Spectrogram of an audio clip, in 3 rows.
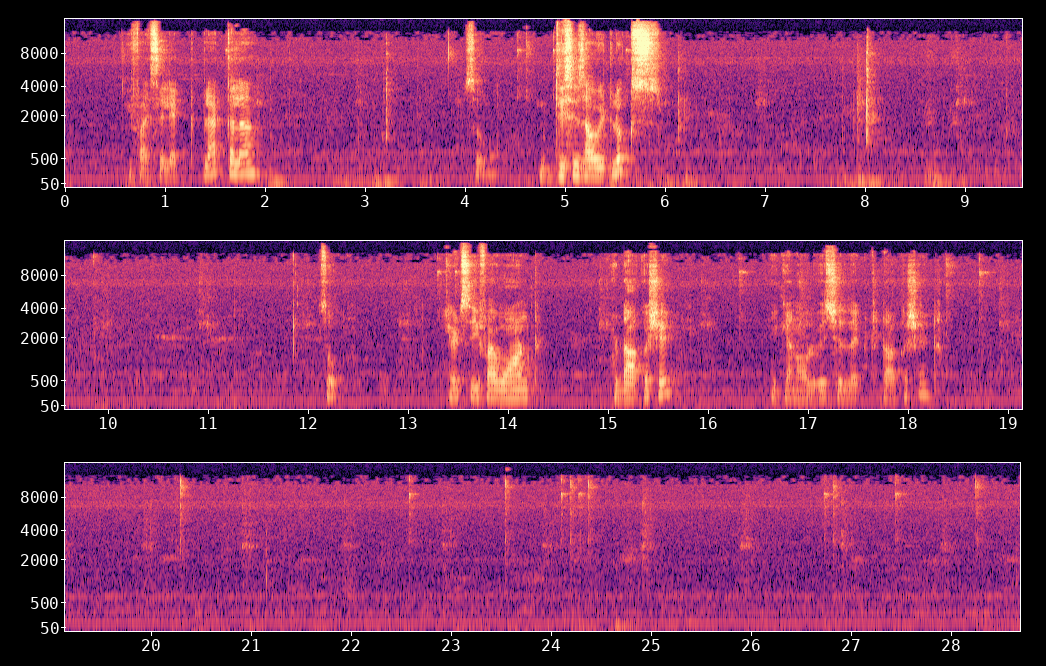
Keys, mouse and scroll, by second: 3.1 ctrl+End, 4.5 click, 4.5 click, 6.0 Left, 9.3-9.8 scroll down 1, 9.8 scroll up 1, 13.3 click, 16.3-23.5 drag, 26.8 click.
